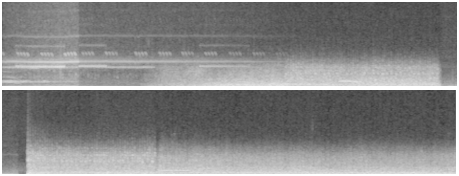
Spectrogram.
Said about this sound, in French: Et l'homme met son camion en route.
